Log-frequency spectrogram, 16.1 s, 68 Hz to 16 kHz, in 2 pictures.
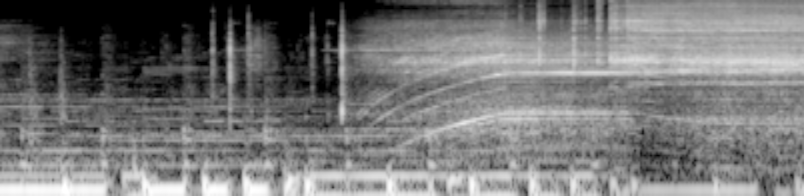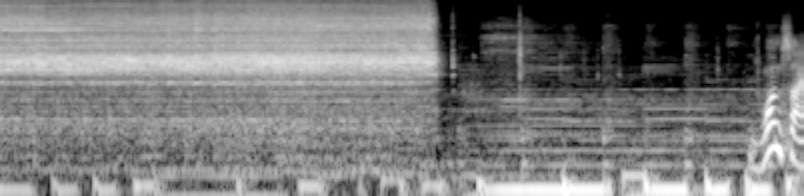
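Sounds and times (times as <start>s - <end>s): rotary cutting tool whining: 3.3s - 12.6s.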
